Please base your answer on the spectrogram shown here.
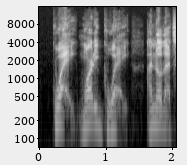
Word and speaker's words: Guay: Guay, Marty Guay.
